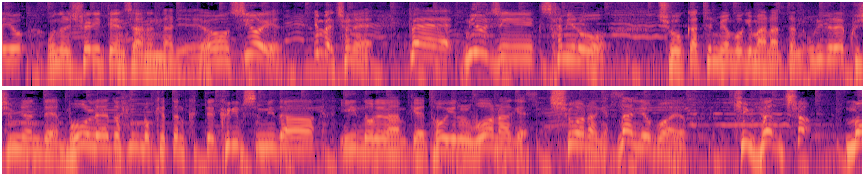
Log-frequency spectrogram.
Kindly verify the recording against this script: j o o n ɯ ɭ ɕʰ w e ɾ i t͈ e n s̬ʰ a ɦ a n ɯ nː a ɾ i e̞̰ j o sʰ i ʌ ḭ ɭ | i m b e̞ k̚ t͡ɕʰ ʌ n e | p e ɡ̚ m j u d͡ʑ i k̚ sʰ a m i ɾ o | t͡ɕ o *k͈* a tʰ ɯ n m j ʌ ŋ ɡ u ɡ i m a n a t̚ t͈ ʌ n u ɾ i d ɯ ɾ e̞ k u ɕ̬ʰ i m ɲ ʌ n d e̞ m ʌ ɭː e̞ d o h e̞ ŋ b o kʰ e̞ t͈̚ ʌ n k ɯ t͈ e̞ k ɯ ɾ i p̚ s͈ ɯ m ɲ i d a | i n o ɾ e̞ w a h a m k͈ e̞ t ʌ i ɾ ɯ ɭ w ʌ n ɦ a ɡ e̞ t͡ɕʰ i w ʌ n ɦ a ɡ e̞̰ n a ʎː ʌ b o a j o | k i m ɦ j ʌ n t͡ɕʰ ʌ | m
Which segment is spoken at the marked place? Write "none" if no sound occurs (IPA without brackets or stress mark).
k͈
